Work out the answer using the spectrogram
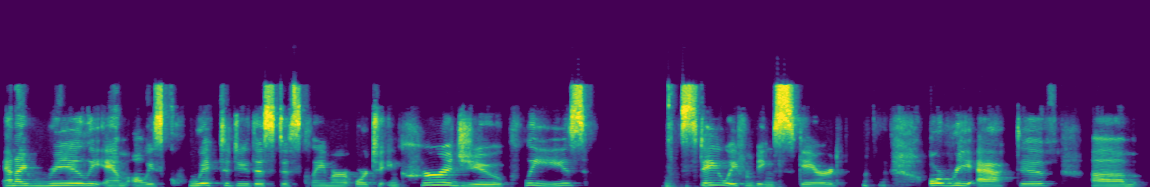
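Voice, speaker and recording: A woman's voice: mid-range voice, a little mellow. A middle-aged woman giving a casual monthly numerology forecast, chatty, with many fillers and tag questions. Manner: chatty, frequent "right?" and fillers, light laughs.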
